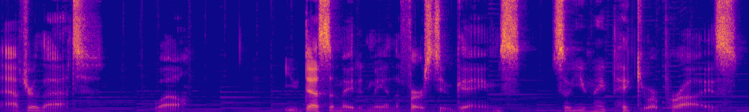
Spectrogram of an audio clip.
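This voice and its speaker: Voicing Anubis for an ASMR audio roleplay, a man delivers a very deep, gravelly, slow and soothing performance that's bright and forceful in tone, with huge pitch swings and heavy acting. The ancient jackal god comes across as gentle, teasing and fond, affectionate and playfully self-mocking in a warm, playful mood, over soft background music.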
